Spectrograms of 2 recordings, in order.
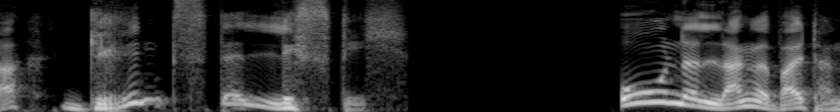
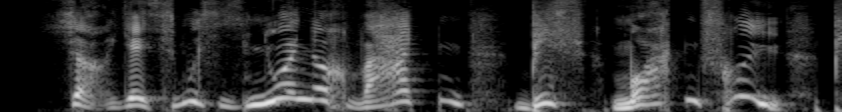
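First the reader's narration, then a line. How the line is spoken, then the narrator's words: Squeaky voice. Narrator (German): piepste er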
